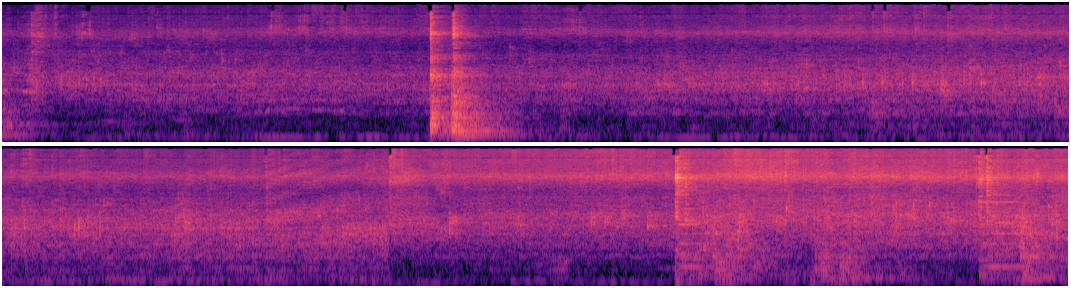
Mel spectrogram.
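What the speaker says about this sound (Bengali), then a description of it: "বন্ধুরা তেলটা আমার গরম হয়ে গেছে আমি ফুলকপিগুলো এর মধ্যে দিয়ে দিয়েছি" Cauliflower florets frying in hot oil in a kadai give a steady, moderate sizzle throughout, broken by two sharp clattering knocks near the start and again later, with no talk.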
